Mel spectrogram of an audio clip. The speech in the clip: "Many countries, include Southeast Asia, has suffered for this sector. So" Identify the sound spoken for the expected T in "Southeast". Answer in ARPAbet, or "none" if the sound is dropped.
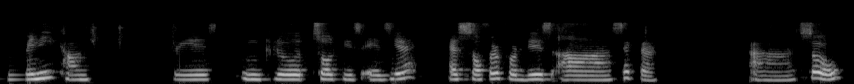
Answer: none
